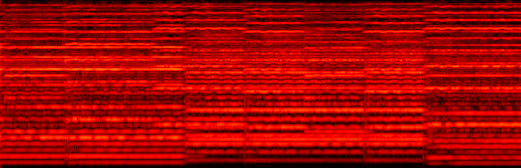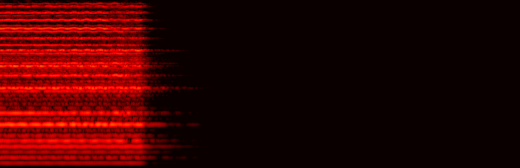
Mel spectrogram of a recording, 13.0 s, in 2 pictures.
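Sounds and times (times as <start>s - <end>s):
strings: 0.0s - 8.5s.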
